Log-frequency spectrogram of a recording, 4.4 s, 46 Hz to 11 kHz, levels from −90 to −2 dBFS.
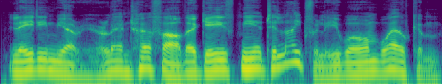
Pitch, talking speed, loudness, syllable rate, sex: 105 Hz, 150 wpm, -17 LUFS, 4.5 syllables/s, male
